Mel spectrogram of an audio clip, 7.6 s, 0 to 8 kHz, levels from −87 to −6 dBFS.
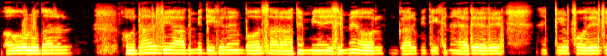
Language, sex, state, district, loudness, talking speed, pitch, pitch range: Hindi, male, Bihar, Jamui, -13 LUFS, 180 wpm, 160 Hz, 155-160 Hz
